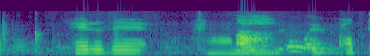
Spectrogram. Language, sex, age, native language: Icelandic, other, 10, Icelandic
